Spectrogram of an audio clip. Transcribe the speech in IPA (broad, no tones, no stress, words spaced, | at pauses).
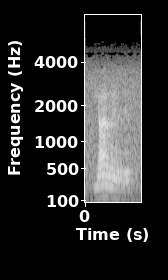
jãlːẽə̯rɪ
